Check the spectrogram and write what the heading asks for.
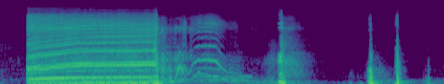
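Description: FPV racing quadcopter's brushless motors whining at high throttle, the pitch creeping up, then cutting off suddenly as the quad crashes. A few brief whirs and several sharp knocks follow.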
